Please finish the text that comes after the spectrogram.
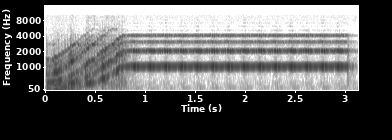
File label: hammond slide up, organ; FreelogHS10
